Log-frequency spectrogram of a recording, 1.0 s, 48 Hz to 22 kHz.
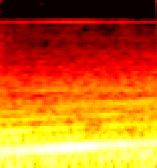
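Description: A BMW M4 rumbles low and steady as it rolls over road bumps, a deep, continuous droning hum close up inside the car.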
